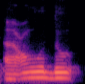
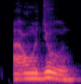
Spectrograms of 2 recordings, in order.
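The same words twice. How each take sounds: First: The middle consonant is a d sound. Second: The middle consonant is a j sound. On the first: "Kalau di kalau dal jadi" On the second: "ada yang misalnya di Betawi kalau nggak salah jadi ju"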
